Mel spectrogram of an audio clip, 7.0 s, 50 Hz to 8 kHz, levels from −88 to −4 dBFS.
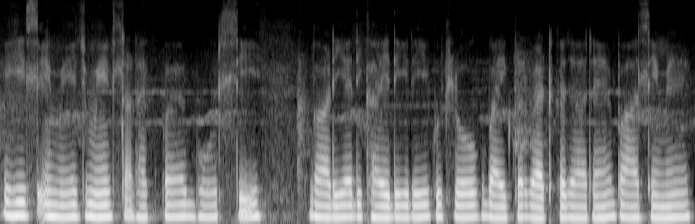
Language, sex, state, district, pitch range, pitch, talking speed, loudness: Hindi, male, Rajasthan, Jaipur, 150-160 Hz, 155 Hz, 190 wpm, -15 LUFS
